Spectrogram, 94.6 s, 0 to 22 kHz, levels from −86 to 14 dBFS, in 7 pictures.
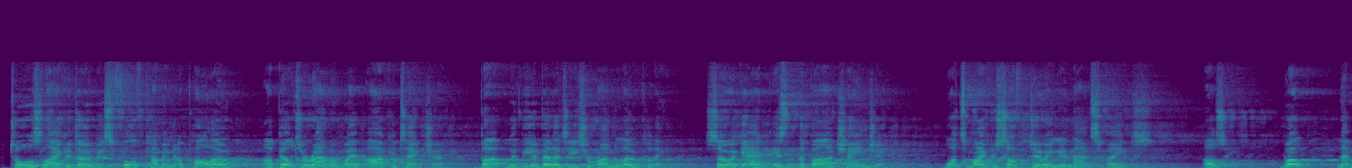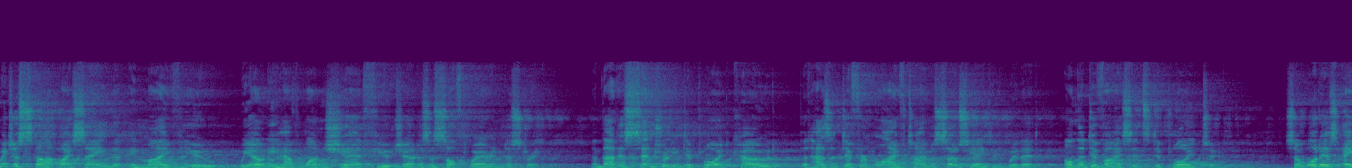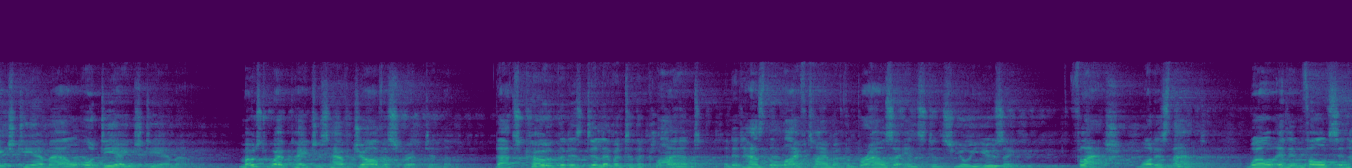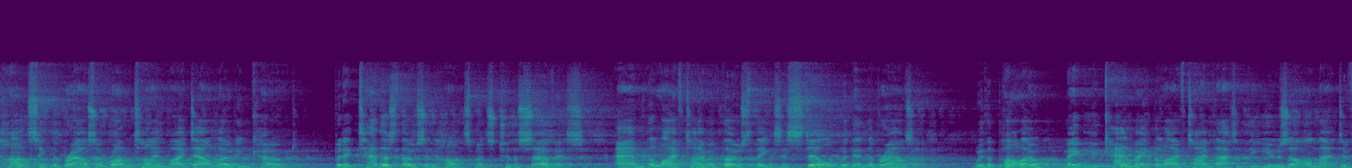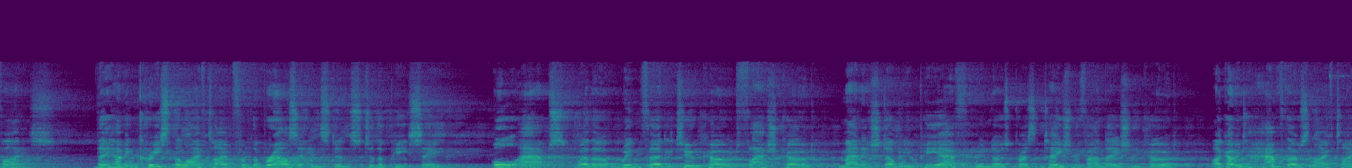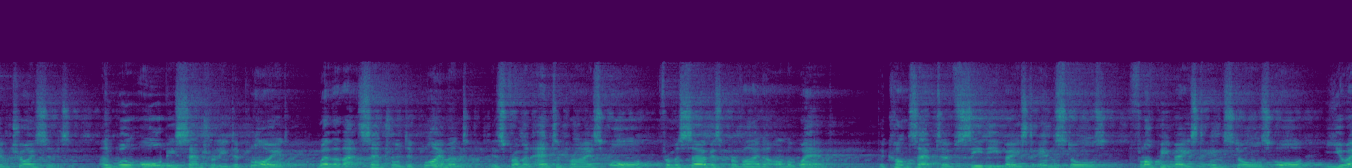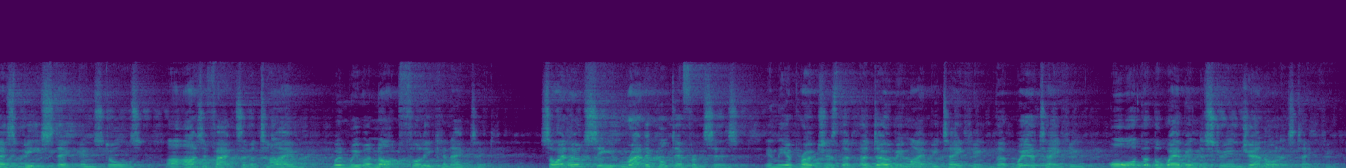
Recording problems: room echo; noticeable; dies away in 1.9 s
off-mic speech; somewhat distant

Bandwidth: 14 kHz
